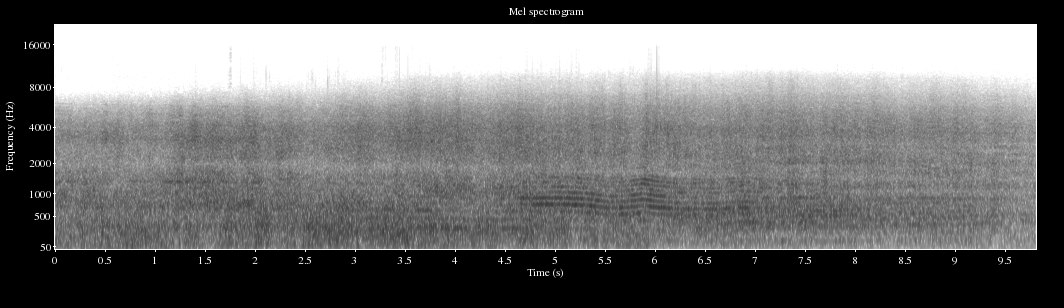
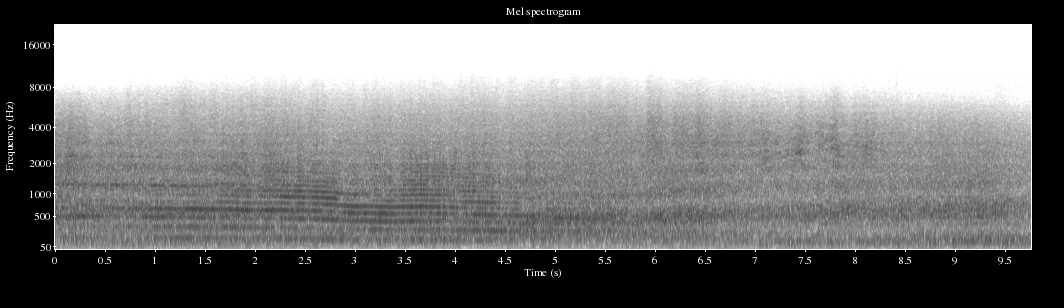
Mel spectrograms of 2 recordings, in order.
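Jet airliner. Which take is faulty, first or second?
second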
